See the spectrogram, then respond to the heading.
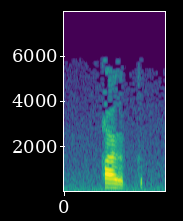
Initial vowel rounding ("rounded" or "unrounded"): rounded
